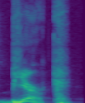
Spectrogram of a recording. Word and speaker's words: Björk: Like, to be honest, I've brought this up before, but Jake, we're saying Björk wrong, right? Oh, yeah. Sadly. It's Björk. It's not an or sound, it's an sound.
